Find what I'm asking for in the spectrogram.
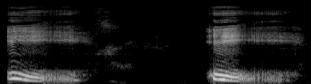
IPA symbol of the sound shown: iː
